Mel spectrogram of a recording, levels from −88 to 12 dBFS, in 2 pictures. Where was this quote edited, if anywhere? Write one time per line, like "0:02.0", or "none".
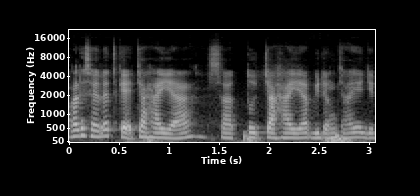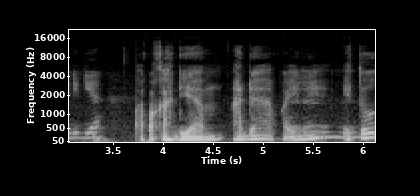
0:03.8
